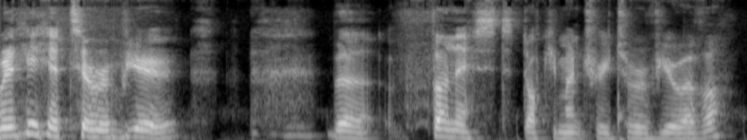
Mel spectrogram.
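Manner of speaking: openly sarcastic, dry, tongue-in-cheek tone. Introducing a documentary review, sarcastic. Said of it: "we're being sarcastic".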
